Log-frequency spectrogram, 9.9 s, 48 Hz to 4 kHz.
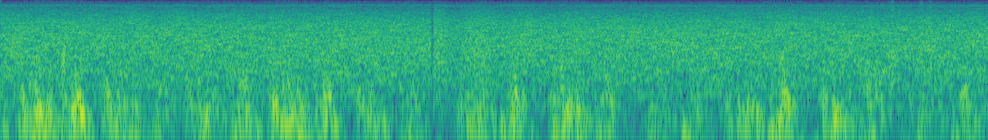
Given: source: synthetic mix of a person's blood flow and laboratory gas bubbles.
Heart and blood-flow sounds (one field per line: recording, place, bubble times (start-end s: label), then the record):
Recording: Doppler ultrasound of blood flow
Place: precordium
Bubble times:
8.58-8.80 s: bubbles
8.87-9.02 s: bubbles
9.13-9.39 s: bubbles
From the record:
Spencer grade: 1 (occasional bubble signal discernible with the cardiac motion signal, with majority of cardiac periods free of bubbles)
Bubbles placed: anywhere in the cardiac cycle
